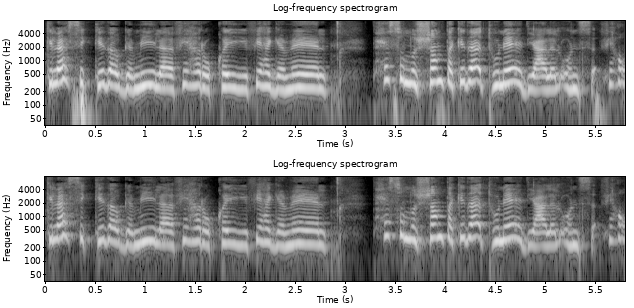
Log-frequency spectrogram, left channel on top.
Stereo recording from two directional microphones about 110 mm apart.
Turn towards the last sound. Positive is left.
turn(degrees=20)  # may be behind; listen again after turning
